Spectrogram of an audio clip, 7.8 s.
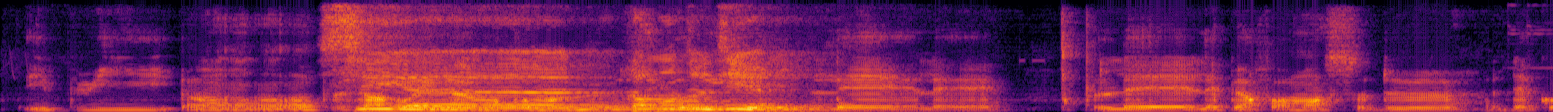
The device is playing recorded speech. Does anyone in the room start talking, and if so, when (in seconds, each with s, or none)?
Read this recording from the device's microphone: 1.6 s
